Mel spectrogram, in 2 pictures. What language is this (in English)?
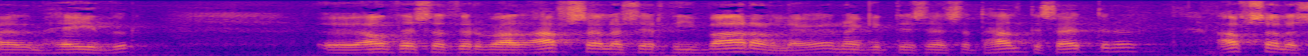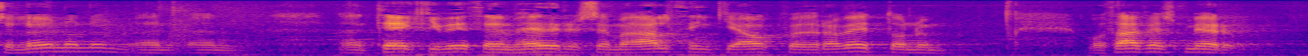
Icelandic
